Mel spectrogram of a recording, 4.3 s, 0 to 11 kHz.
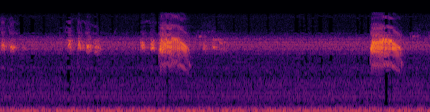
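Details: Northern royal albatross at a chick feeding by two adults, 9 February 2024; two rasping squawks roughly two seconds apart, faint softer notes before them, over continuous hiss.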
